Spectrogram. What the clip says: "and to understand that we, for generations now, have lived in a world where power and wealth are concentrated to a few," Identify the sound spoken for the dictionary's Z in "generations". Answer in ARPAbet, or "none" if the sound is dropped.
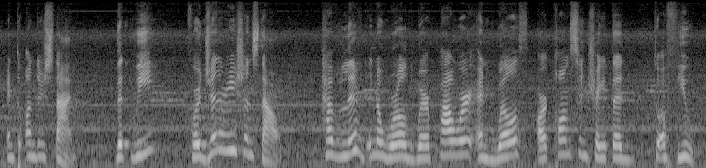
S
